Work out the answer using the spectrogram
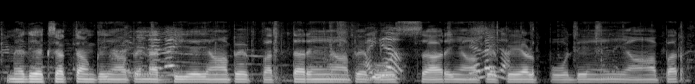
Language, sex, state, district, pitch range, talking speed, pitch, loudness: Hindi, male, Madhya Pradesh, Bhopal, 115-120 Hz, 205 wpm, 115 Hz, -18 LUFS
